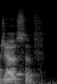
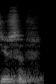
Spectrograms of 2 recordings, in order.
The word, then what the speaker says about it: Joseph: And his brother, it's not Joseph. What is it? It's Yusuf. Yusuf?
